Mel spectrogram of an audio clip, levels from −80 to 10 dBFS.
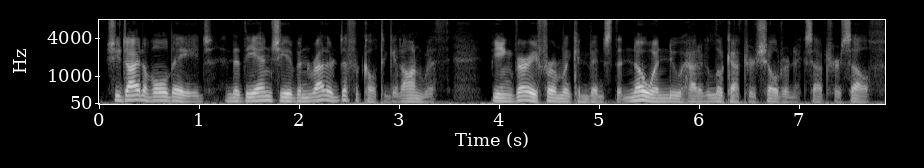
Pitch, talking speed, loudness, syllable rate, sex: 110 Hz, 250 wpm, -18 LUFS, 6.3 syllables/s, male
